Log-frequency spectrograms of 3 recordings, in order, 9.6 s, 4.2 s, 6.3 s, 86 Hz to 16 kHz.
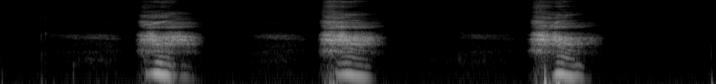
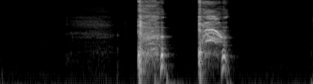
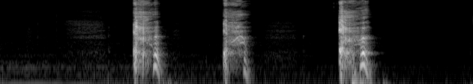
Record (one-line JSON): {"exhalation_length": "9.6 s", "exhalation_amplitude": 2161, "exhalation_signal_mean_std_ratio": 0.4, "cough_length": "4.2 s", "cough_amplitude": 11131, "cough_signal_mean_std_ratio": 0.33, "three_cough_length": "6.3 s", "three_cough_amplitude": 22830, "three_cough_signal_mean_std_ratio": 0.28, "survey_phase": "alpha (2021-03-01 to 2021-08-12)", "age": "45-64", "gender": "Female", "wearing_mask": "No", "symptom_cough_any": true, "symptom_fatigue": true, "symptom_change_to_sense_of_smell_or_taste": true, "smoker_status": "Never smoked", "respiratory_condition_asthma": false, "respiratory_condition_other": false, "recruitment_source": "Test and Trace", "submission_delay": "2 days", "covid_test_result": "Positive", "covid_test_method": "RT-qPCR"}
